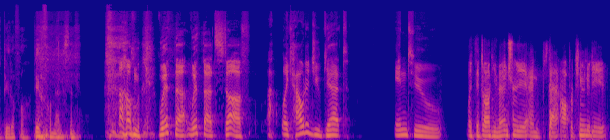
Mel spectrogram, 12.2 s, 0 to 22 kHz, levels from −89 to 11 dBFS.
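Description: From 8.72 s to the end, the speech turns muffled, rough and watery. This is a call bitrate drop: the encoder fell from 32 kbps to 7 kbps, coding more coarsely and cutting the audio band from 20 kHz to 6 kHz, with no recovery.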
